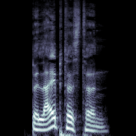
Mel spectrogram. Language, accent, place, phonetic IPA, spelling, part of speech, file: German, Germany, Berlin, [bəˈlaɪ̯ptəstn̩], beleibtesten, adjective, De-beleibtesten.ogg
- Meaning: 1. superlative degree of beleibt 2. inflection of beleibt: strong genitive masculine/neuter singular superlative degree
